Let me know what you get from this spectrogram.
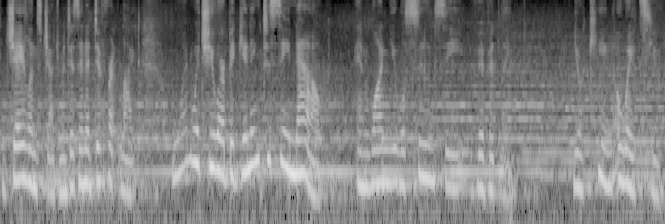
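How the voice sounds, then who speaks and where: A woman playing a serene, solemn royal ruler of a heavenly city in an audio drama, speaking in a measured, formal, instructive way. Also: lowish voice, lively intonation. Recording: long hall reverb with music behind.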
